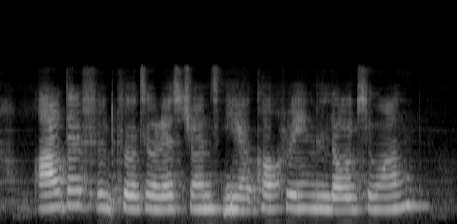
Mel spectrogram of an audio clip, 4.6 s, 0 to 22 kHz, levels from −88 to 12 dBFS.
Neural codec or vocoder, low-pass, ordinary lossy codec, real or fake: codec, 24 kHz, 1 kbps, SNAC; 7.2 kHz; none; fake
